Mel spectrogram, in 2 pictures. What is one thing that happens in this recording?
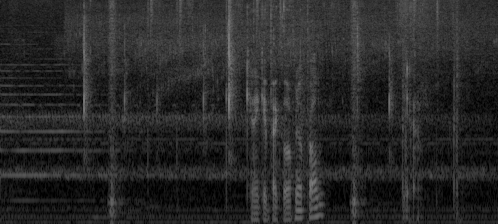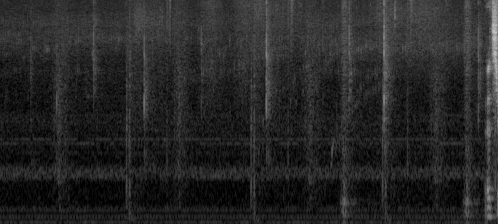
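Soft, quick footsteps patter on the ground.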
